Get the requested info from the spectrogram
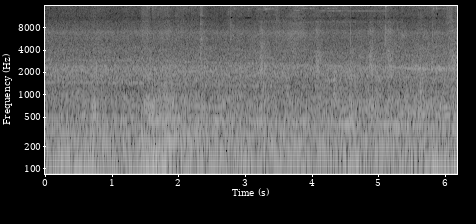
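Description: Interior running noise of a Seibu 101-series resistance-control electric train slowing into a station: a steady low rumble of wheels and running gear, with a few faint clicks.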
